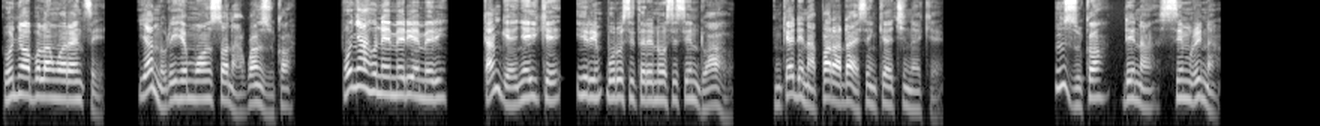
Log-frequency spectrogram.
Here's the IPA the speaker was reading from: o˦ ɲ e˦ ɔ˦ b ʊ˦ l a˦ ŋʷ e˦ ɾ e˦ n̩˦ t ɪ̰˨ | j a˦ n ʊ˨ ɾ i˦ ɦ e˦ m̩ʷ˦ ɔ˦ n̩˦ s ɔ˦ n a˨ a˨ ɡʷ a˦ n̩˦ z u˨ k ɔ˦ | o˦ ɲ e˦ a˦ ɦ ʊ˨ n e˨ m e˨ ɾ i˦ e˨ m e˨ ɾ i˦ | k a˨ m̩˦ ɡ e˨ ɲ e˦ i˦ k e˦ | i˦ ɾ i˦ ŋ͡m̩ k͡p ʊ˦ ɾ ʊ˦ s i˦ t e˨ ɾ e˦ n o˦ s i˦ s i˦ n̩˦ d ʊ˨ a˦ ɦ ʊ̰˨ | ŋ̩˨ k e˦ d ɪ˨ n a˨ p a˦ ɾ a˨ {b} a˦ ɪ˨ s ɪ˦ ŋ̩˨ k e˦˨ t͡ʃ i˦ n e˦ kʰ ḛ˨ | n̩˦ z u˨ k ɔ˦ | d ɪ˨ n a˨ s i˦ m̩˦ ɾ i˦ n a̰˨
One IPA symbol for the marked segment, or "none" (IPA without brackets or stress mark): d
